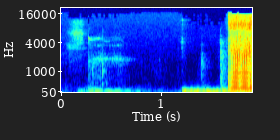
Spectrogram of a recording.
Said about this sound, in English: I'm giving you 2 fart sounds for that guess.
